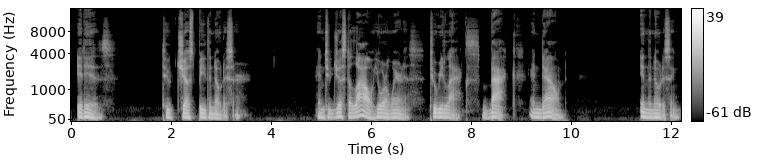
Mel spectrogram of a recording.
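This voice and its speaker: Man, meditation guide, very low voice, gravelly, slow soothing delivery. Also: a little mellow. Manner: slow, soothing, drawn-out phrases with repeated cues.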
